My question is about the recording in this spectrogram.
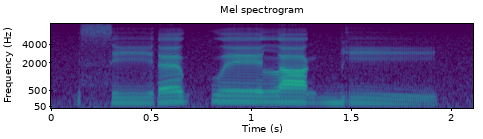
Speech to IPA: siː˧ɾɛ˦ kʷeː˦la˦ ɡ͡biː˦˨

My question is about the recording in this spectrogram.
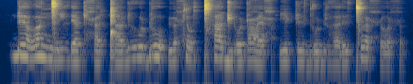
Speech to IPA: ɖe˥˩lˠɨ˥˩ŋ͡ǀi˨˩lʲ ɾa˨˩ɖħɐ˩˧ǃa˩˧ɖʱu˥˩ ɖo˥˩ʔʉ˩˥ħɾo˩˥ ǀʰa˥˩ɖjo˩˥ɖʕe˩˧ħ ʔi˨˩ʈɨ˨˩d u˨˩ɖʱɐ˨˩ɾɨ˥˩ǀɵ˥˩ ħo˨˩ħ

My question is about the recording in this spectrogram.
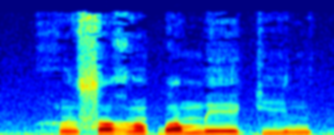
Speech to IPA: hũ˨lsɔ˧ɣɔ̃˦ ɓɔ˦meː˨˦ ki˦n

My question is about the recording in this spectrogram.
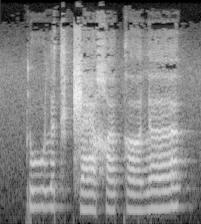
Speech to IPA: ɾulət͡s ʈ͡ʂæχɜ kʌ lɜ

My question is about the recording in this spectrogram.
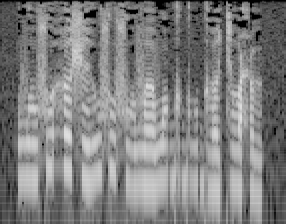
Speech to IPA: vɤsʷɜhɜ ʃeɦusʷɜ sʷɤ vɜvɔɡɤɡʱu ɡʱɜ cɤħʉ

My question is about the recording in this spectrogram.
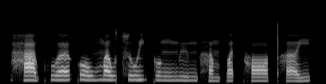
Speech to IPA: haː˨˩kʷʰœː˨˥ko˨˧w mɐ˧wt͡suː˧jkʊ˨ŋ myː˨mhɐ˨˩mpɐ˨˥t̚hɔː˨ t̪ʰɐ˨˧j

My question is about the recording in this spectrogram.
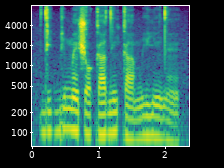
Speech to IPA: di˧ɡ͡bi˦ mɛ̃˧ʃɔ˨ka˨˦dĩ˧ ka˨mi˧ jĩ˧dɛ̃˨

